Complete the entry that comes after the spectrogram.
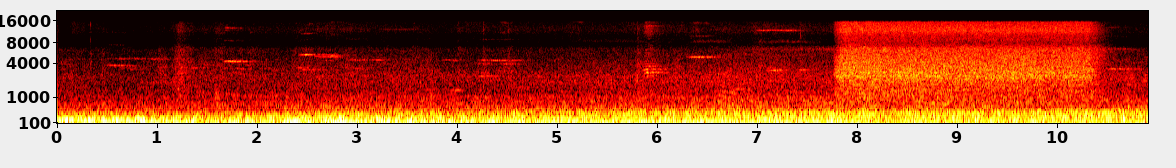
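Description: Passenger train carriage in motion, heard from inside: a steady low rumble of the wheels and running gear with faint short squeaks. About eight seconds in, a loud high hiss starts and lasts about two and a half seconds.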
